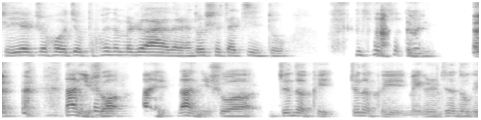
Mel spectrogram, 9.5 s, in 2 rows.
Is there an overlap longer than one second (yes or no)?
no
